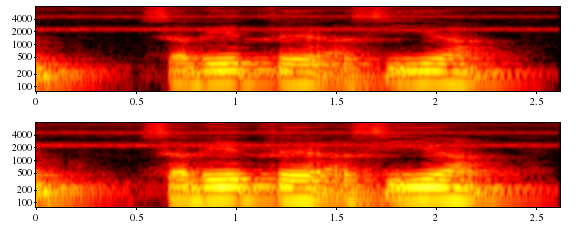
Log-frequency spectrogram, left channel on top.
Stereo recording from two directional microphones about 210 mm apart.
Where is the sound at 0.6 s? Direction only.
15° right (ahead or behind).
